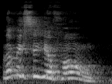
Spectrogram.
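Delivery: a hammed-up jealous wife snapping at him; mock angry demand. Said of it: "so she say".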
